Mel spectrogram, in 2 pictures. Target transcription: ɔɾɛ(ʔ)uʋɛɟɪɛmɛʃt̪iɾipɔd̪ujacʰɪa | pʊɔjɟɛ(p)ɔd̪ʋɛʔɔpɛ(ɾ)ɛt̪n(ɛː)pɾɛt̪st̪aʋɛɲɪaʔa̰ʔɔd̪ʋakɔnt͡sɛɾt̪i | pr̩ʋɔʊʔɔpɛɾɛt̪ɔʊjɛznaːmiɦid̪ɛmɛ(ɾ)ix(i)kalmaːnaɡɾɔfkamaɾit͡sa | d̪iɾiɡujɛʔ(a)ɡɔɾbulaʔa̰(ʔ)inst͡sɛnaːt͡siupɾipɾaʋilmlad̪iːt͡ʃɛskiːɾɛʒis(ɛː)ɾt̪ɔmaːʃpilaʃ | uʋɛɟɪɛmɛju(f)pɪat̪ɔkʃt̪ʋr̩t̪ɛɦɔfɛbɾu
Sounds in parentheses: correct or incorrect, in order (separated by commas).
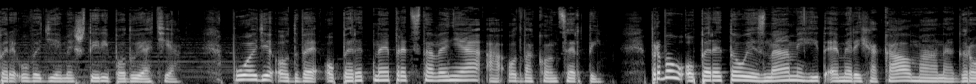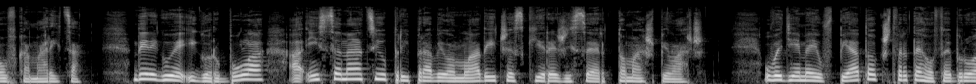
correct, incorrect, correct, correct, correct, incorrect, incorrect, correct, correct, correct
